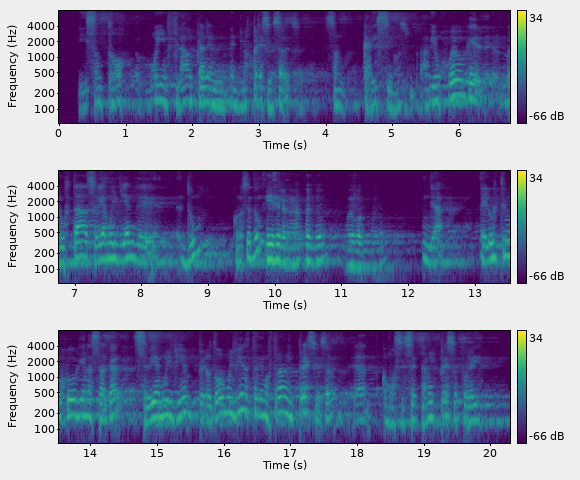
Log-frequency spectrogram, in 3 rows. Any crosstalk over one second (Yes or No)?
No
